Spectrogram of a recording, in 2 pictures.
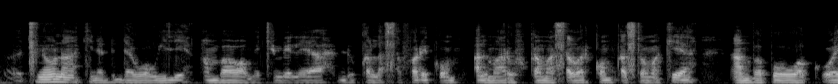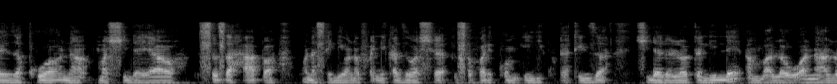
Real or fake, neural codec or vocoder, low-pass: real; none; 7.2 kHz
